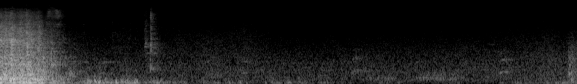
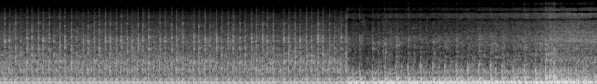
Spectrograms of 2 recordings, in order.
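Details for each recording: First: 2011 Harley-Davidson Heritage Softail with a fuel pump that primes and throws code B2119, with no fix from a replaced regulator housing. It cranks, catches for barely half a second, then dies. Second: 2011 Harley-Davidson Heritage Softail after three years of storage, running after a failed fuel pump was replaced and fresh fuel added. It holds a steady, loping V-twin idle, then revs a little harder, firing evenly without stumbling; it runs properly.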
